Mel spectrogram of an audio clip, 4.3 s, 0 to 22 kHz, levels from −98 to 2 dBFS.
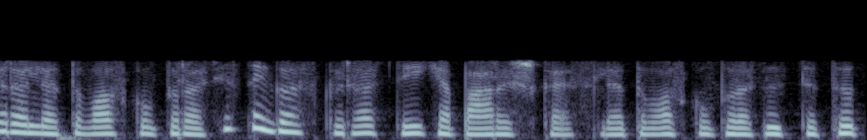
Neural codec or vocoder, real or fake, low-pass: vocoder, 24 kHz, 100 mel bands, Vocos; fake; 3.6 kHz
